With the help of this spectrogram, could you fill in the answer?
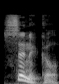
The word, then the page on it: cynical: anglais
